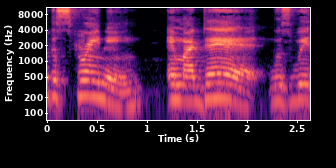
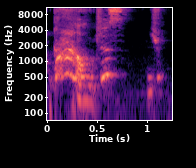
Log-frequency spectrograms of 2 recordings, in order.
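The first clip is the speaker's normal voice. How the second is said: much higher, louder fatherly voice; imitating her dad; 4 dB louder than usual. Daughter quoting her father telling her to do her job. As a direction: play her late dad, amused and firm. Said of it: "he said".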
